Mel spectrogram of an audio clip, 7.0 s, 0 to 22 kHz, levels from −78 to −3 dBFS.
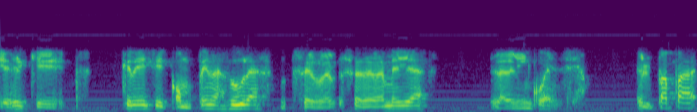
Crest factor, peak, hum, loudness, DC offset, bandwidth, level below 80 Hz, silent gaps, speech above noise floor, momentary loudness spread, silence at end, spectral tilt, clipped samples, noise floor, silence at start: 18 dB; -2 dBFS; none; -19 LUFS; under 0.1%; 12.5 kHz; -60 dBFS; none; 33 dB; 13 LU; 0 s; -6 dB/octave; under 0.1%; -52 dBFS; 0 s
